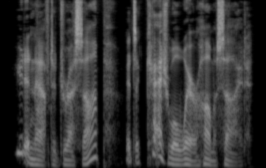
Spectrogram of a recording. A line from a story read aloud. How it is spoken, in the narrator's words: drawling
